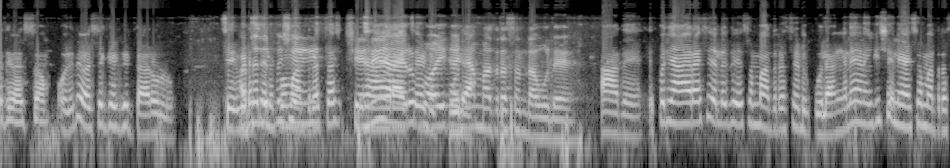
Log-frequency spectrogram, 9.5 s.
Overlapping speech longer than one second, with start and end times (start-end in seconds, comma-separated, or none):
2.4-4.7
